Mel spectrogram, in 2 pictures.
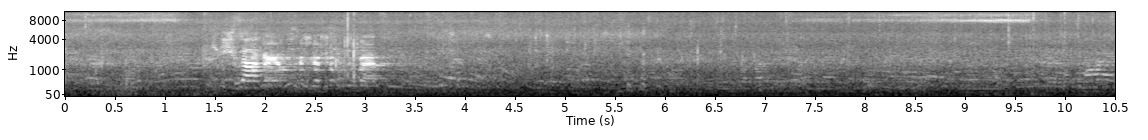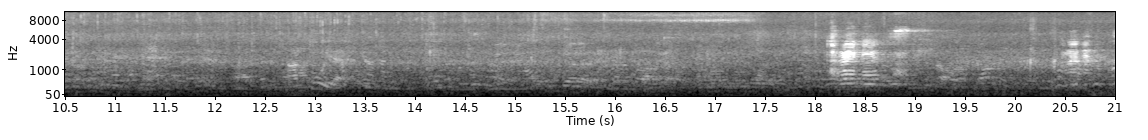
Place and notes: Główna, Sokołowsko, Poland - Weiss Weisslich 11e by Peter Ablinger
Weiss/Weisslisch 11e, performance Peter Ablinger
18 August 2019, ~12:00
